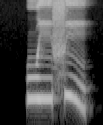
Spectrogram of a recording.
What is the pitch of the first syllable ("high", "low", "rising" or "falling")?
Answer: high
